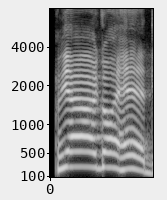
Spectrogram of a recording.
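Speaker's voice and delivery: high mock-Jamaican, slipping towards Irish; bad Jamaican accent. Nurse letting him tell his joke, bad Jamaican accent. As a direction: put on a botched Jamaican accent. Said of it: "She sounds Irish".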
